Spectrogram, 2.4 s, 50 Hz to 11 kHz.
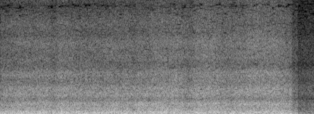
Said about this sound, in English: waves of between 6 and 8 feet are rolling in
